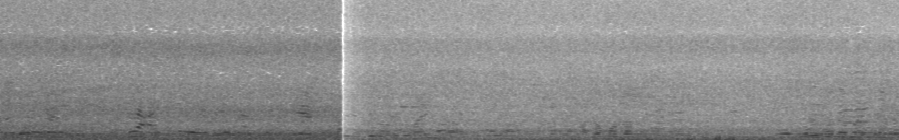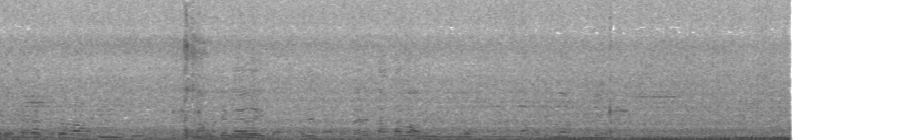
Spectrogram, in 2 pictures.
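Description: Water rushes over a weir.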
